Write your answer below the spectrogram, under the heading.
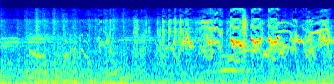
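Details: A pet rainbow budgerigar is quiet at first. About halfway through, it breaks into rapid, high-pitched twittering chirps that grow louder toward the end.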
